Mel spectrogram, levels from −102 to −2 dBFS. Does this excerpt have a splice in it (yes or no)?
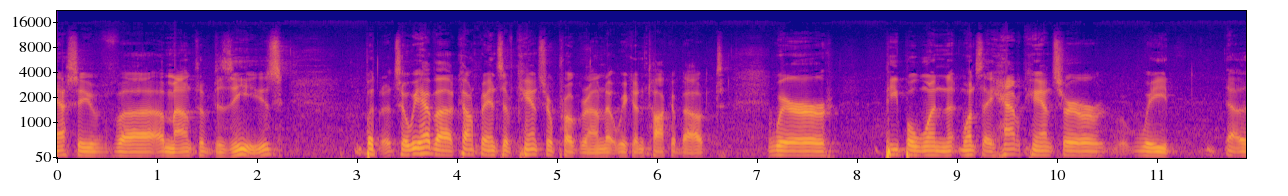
yes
